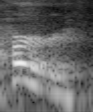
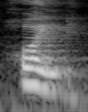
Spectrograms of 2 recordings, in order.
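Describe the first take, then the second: First: Said in the usual way. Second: "Hoid" said with a Boston oi for heard; drawn out Boston "Hoid". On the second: Shown as a demonstration. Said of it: "I ever hoid".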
